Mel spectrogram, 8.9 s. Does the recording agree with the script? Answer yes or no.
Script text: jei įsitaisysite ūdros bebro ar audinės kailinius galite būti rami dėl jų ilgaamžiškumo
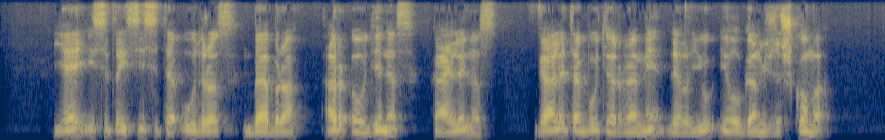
yes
